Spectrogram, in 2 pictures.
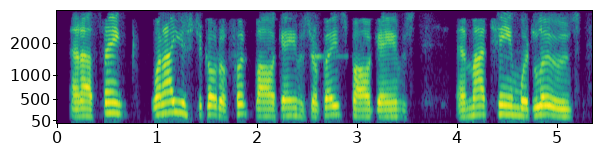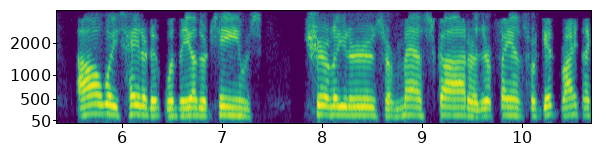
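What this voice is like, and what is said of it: Southern American accent. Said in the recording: “having a Southern accent”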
